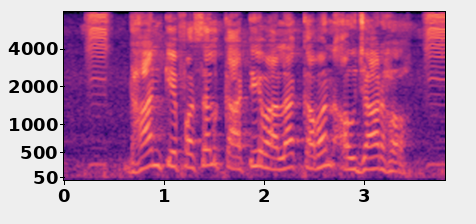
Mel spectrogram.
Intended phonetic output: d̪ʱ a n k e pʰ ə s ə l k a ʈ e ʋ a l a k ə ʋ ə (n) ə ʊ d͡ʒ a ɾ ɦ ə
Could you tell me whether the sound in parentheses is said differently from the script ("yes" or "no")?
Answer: no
